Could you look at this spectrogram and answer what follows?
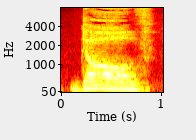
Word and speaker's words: Dov: Dove or Dove? Dove. Pronounced D-A-W-V. Like Von Charnay.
